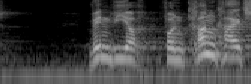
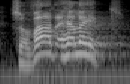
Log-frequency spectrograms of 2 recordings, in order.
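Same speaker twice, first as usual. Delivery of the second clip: raised, higher prophetic proclamation; called out; 5 semitones higher, 3 dB louder than usual. Acted. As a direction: call it out firmly to a haughty king.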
